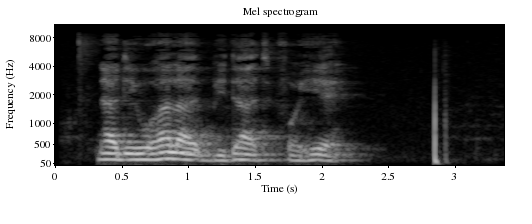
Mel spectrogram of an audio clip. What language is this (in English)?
Nigerian Pidgin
